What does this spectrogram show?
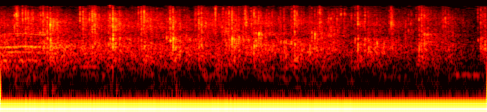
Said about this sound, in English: And yet, when we read that, yeah, that's worth a hand clap. We give praise to God.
